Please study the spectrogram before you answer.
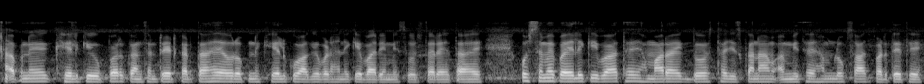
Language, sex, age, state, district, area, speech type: Hindi, male, 18-30, Uttar Pradesh, Pratapgarh, urban, spontaneous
